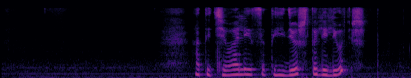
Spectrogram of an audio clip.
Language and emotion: Russian, positive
